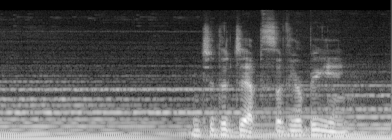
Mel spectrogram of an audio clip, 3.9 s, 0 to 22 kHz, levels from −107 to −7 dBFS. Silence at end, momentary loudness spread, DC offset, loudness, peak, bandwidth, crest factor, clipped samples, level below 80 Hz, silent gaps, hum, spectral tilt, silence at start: 0 s; 11 LU; under 0.1%; -22 LUFS; -4 dBFS; 11 kHz; 18 dB; under 0.1%; -28 dBFS; none; 50 Hz at -35 dBFS; -7.5 dB/octave; 0 s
